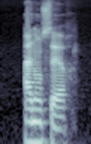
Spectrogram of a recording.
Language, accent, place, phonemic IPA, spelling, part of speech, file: French, France, Lyon, /a.nɔ̃.sœʁ/, annonceur, noun, LL-Q150 (fra)-annonceur.wav
- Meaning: 1. announcer, commentator 2. advertiser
